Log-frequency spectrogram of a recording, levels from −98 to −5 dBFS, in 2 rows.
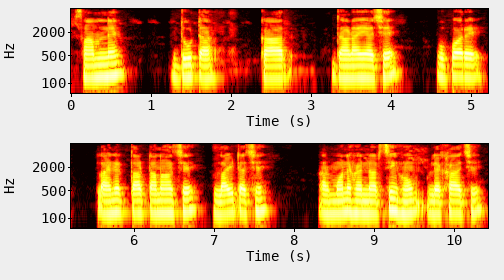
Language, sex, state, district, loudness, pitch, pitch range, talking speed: Bengali, male, West Bengal, Malda, -16 LUFS, 140 Hz, 135-150 Hz, 115 wpm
